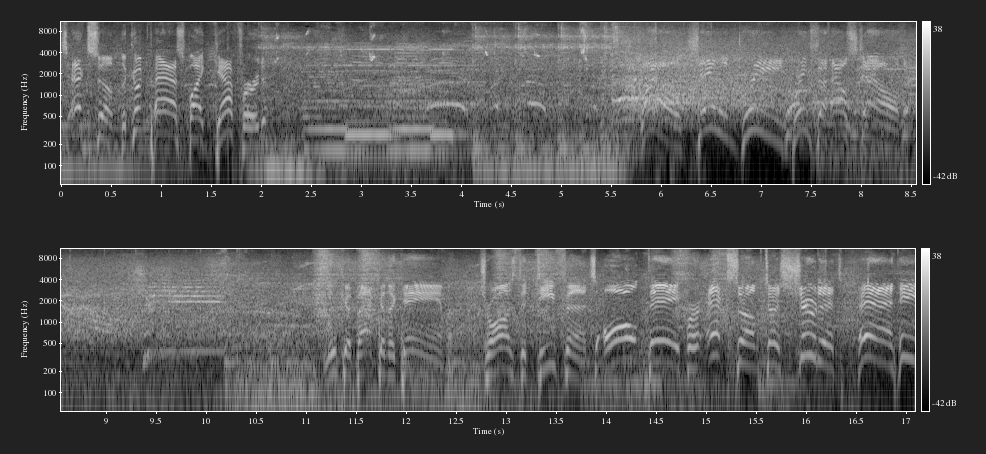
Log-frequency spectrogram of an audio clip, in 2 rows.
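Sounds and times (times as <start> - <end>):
crowd voices: 0.0 - 17.0.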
